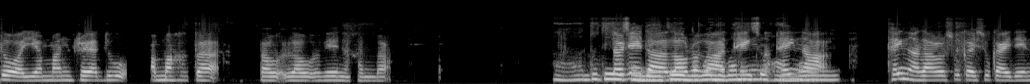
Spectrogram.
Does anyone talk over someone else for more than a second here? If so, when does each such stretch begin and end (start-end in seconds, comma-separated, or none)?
6.1-8.1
